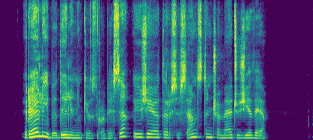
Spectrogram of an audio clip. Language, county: Lithuanian, Vilnius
